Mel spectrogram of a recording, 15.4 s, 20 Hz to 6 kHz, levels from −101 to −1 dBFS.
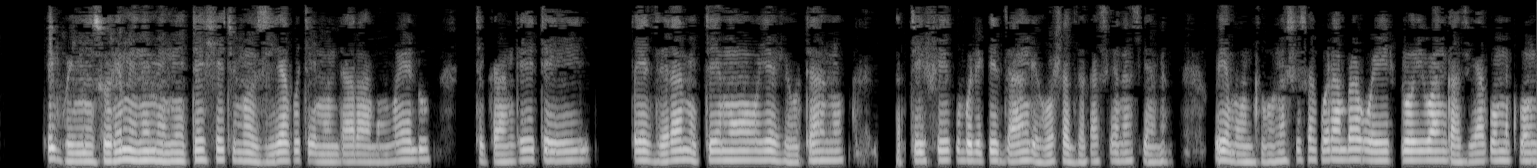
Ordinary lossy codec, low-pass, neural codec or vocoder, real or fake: MP3, 24 kbps; 5.4 kHz; codec, 16 kHz in and 24 kHz out, 2.2 kbps, FireRedTTS-2 codec; fake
